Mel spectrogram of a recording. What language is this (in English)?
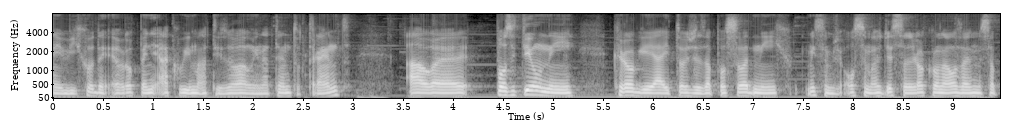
Slovak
